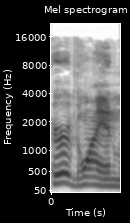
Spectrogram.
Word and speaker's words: Uruguayan: So the start of Uruguayan, that's how you say it, Uruguayan wine production and Tannat are intertwined.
